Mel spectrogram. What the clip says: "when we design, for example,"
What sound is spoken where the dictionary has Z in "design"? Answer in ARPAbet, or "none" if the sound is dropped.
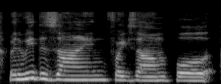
Z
